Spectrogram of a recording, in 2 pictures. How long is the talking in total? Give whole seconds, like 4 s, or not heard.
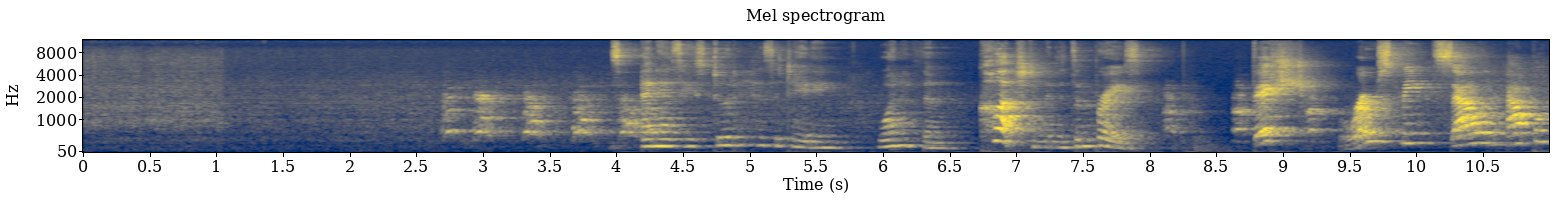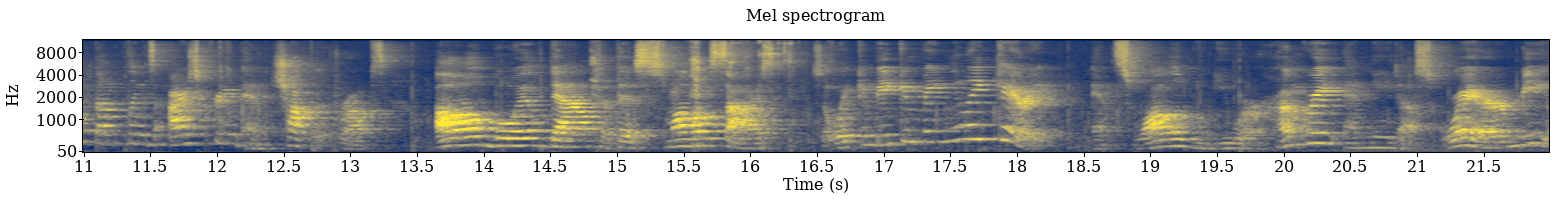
18 s.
